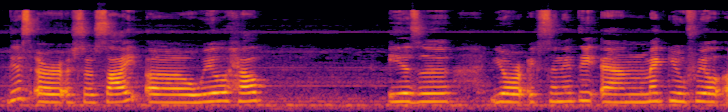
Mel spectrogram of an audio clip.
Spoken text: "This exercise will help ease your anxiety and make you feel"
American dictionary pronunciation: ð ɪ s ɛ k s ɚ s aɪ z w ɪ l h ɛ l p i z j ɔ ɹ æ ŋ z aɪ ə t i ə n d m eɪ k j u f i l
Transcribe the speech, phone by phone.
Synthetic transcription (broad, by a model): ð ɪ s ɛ s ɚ s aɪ w ɪ l h ɛ l p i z j ɔ ɹ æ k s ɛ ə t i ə n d m eɪ k j u f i l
